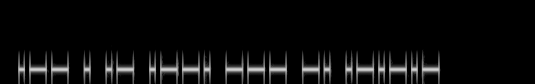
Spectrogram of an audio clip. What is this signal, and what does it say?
Morse code, heard as a keyed tone, about 22 wpm, 700 Hz. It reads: WEAPON.
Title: A Sound Of Thunder 22wpm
